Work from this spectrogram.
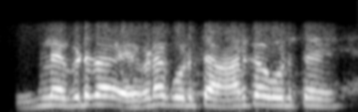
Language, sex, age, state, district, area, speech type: Malayalam, male, 18-30, Kerala, Kollam, rural, conversation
